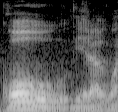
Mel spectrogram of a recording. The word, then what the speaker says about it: goal: 근데 우리는 골이라고 하지만 영어 발음은 goal이라고 한다.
